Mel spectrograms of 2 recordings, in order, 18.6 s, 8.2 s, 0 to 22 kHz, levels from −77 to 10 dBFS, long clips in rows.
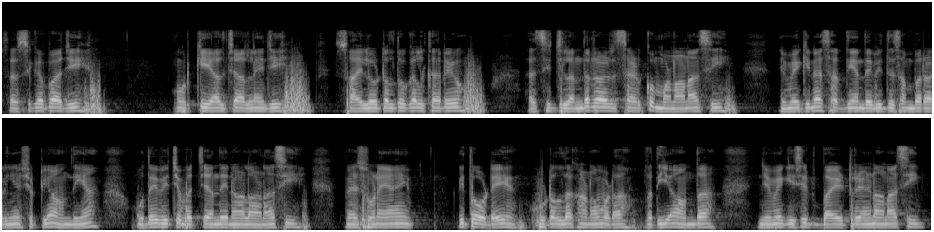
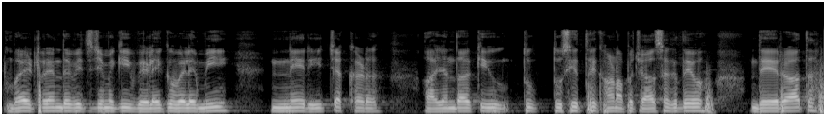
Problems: none marked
